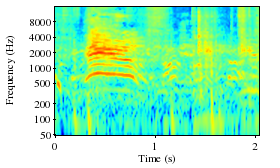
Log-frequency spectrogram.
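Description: A person calls out once, a drawn-out shout about a third of a second in, over scattered short thuds of a basketball bouncing and players' feet on the outdoor court.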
